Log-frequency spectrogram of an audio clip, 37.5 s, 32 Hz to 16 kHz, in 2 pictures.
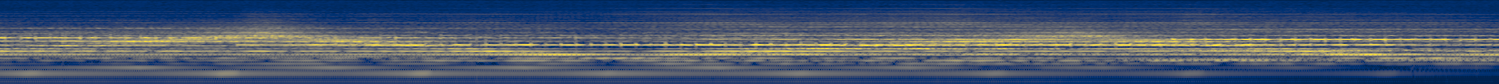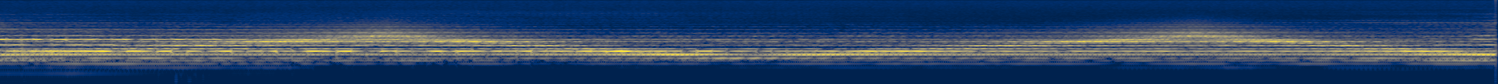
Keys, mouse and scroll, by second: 1.3-1.7 scroll down 1, 3.0 click, 6.2-6.6 scroll down 1, 7.6-18.2 drag, 18.5-19.0 scroll down 1, 20.0-20.4 scroll up 1, 20.5-22.4 drag, 22.4 ctrl+z, 23.8-24.9 scroll down 1, 24.7-26.0 typing, 26.3 Return, 27.0 scroll up 1, 27.6-35.4 drag, 35.2-36.4 typing.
